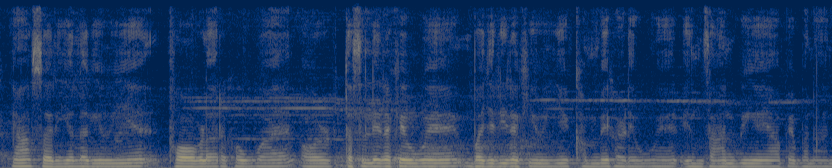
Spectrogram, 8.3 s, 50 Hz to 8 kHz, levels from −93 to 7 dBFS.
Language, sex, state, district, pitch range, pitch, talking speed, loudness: Hindi, male, Uttar Pradesh, Budaun, 145-150 Hz, 145 Hz, 210 wpm, -36 LUFS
